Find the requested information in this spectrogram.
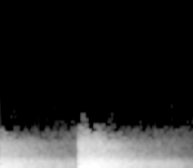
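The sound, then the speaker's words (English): A single blast from a sawed-off shotgun fired into a gravel bank, a sudden sharp burst rising out of a steady hiss and then decaying gradually. “Each carried a sawed-off shotgun. As one pointed to a soft spot in the bank, the other aimed his weapon at it and fired.”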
